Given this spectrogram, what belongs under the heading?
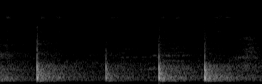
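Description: A pen writing a fraction calculation on paper, four distinct taps of pen strokes spaced about half a second apart, each trailing a soft scratch, close and alone.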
